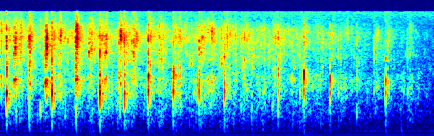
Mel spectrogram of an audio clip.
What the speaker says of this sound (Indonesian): Ayo, tepuk sing banter, gak usah sungkan-sungkan.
